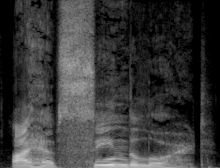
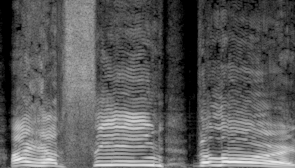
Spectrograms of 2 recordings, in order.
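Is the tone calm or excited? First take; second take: calm; excited. First: It is read in a calm, plain tone. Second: It is said in an excited tone.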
